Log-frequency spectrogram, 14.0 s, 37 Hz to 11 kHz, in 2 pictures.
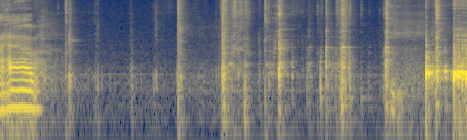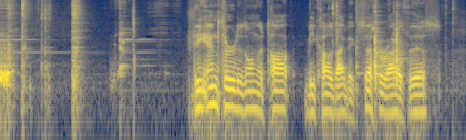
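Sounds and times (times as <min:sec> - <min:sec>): metal pot clanking and scraping: 0:03.3 - 0:09.8, 0:11.9 - 0:13.4.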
